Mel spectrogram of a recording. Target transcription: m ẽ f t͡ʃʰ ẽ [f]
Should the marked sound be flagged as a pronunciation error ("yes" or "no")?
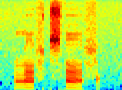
no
